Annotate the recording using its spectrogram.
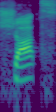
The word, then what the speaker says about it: Schatz: Kevin Schatz from the Join the Bandwagon podcast. – Welcome to the bandwagon. And it looks like Schatz, but it's actually pronounced shots, like shots of tequila, whatever.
